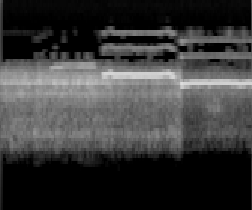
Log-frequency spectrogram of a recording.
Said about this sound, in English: Remember that whistle? Yes. What about it? I think it might prove no end valuable in this particular emergency.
